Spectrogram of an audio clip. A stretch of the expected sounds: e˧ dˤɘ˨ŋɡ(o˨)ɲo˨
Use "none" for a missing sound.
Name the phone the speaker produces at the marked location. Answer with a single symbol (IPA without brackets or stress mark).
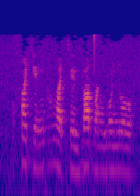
o˨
